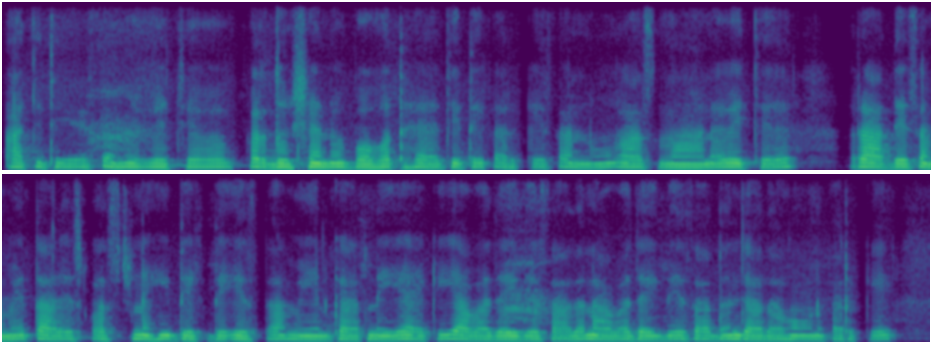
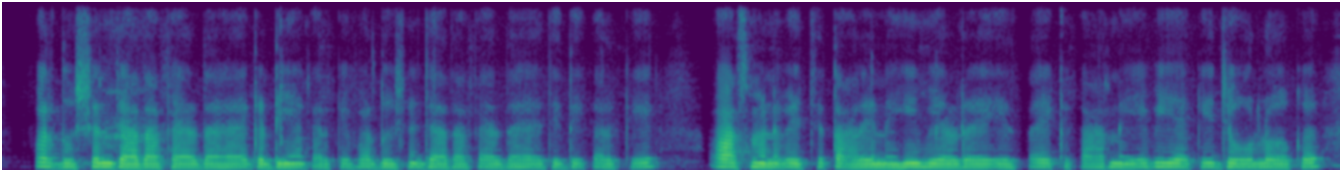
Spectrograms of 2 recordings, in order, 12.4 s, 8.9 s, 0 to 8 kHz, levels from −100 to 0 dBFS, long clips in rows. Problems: none marked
